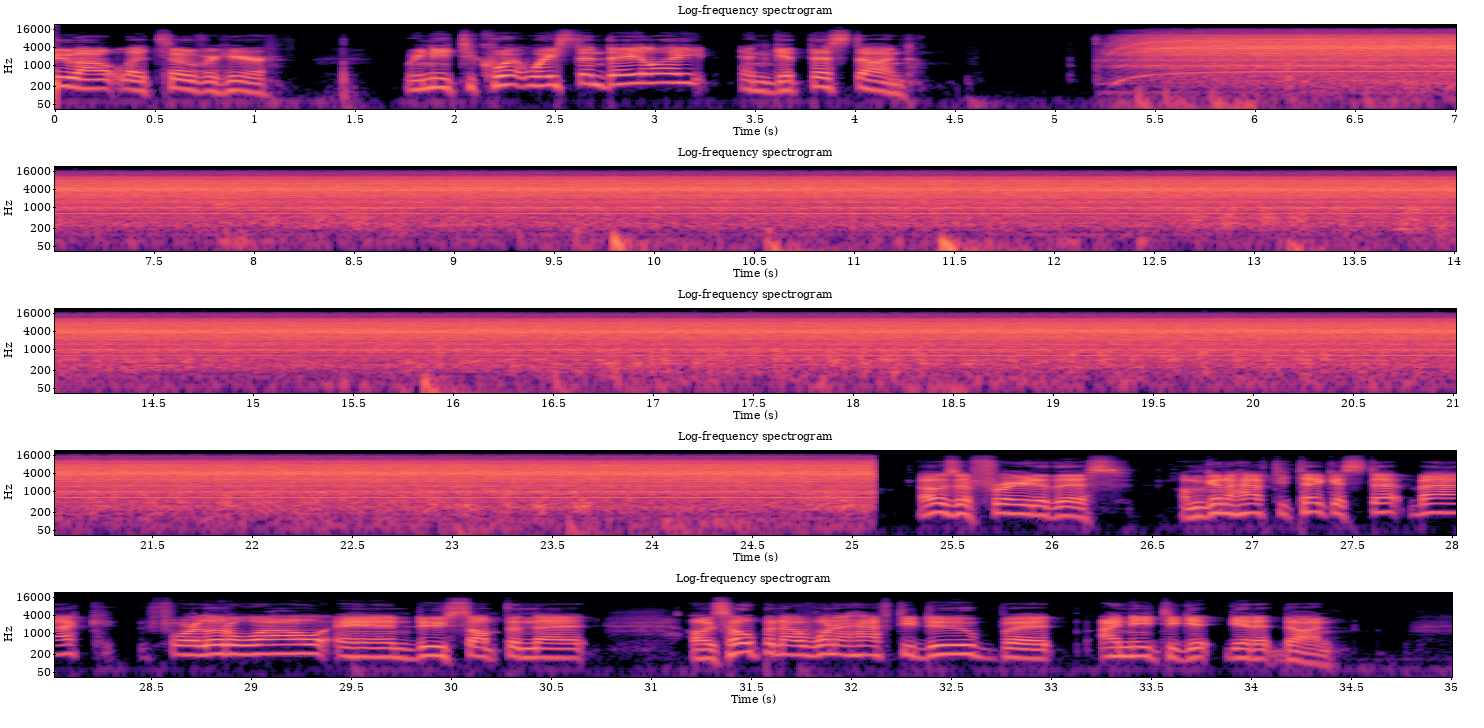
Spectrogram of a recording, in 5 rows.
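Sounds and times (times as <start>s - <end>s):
vacuum cleaner motor whining: 5.2s - 25.1s.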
